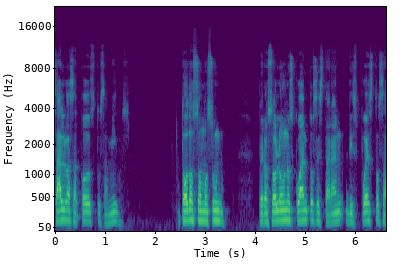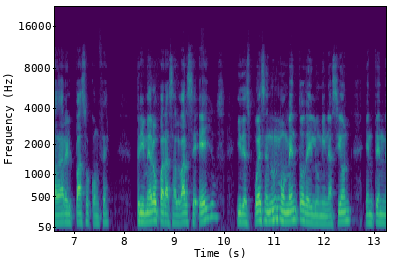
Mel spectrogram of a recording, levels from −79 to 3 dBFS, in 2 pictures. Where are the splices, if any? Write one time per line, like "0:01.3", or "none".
none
